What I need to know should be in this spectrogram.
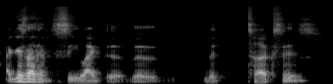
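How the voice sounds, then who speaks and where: Brief: low gravelly male co-host, lively pitch, relaxed chat reader. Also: a little slow. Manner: relaxed, reads chat questions aloud. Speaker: podcast co-host. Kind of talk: casual livestream chat.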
